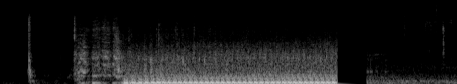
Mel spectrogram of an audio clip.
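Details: Massimo T-Boss UTV after installing a wireless remote battery disconnect: brief starter crank, engine catches quickly into an even, steady idle, then shuts off; starts cleanly and sounds healthy.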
